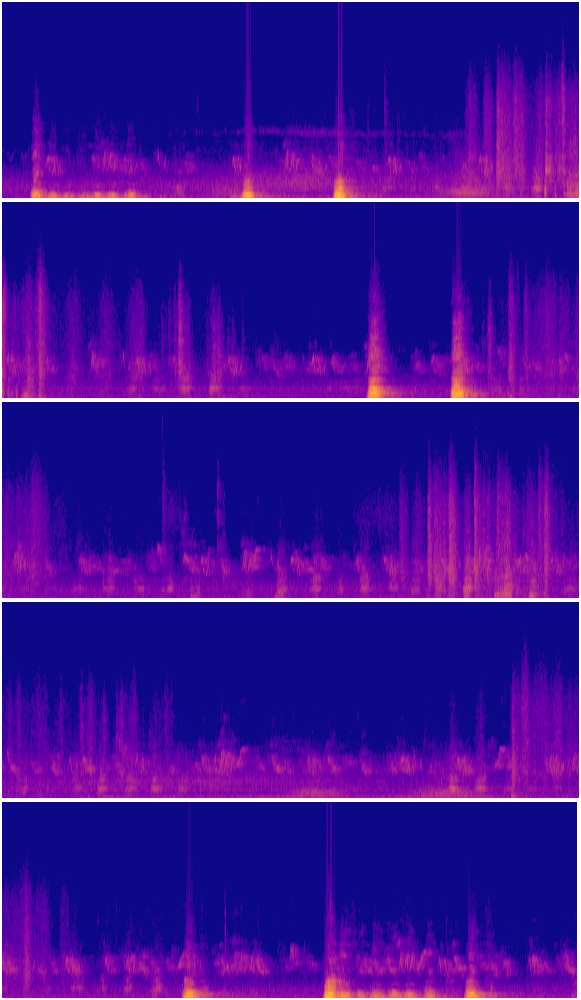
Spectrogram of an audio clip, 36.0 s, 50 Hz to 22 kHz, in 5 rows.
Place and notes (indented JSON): {
  "title": "Poznan, Mateckigo road - fenced dog",
  "date": "2014-05-21 19:50:00",
  "description": "a dog sensing my presence from behind a steel sheet gate and a brick wall. jumping around, trying to find a way over the wall or under the gate, baying, panting with anger.",
  "latitude": "52.46",
  "longitude": "16.90",
  "altitude": "97",
  "timezone": "Europe/Warsaw"
}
